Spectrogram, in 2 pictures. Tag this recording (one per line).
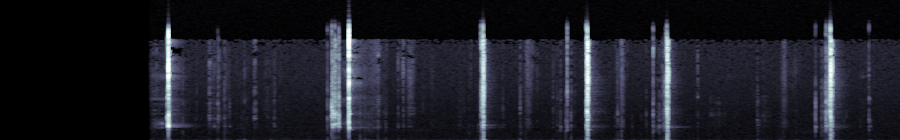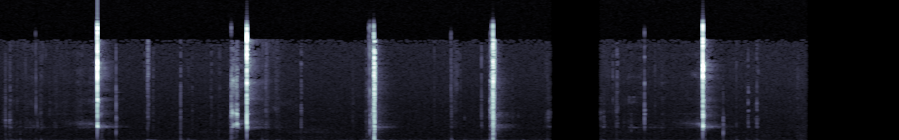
close-up
lighter
mechero
zippo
